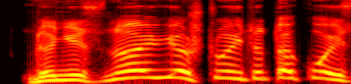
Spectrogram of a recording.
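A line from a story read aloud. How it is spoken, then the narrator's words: Shouted. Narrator (Russian): закричал Тимоха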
